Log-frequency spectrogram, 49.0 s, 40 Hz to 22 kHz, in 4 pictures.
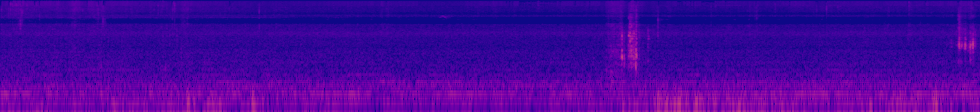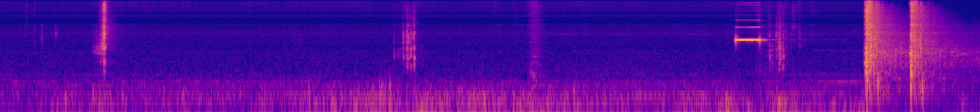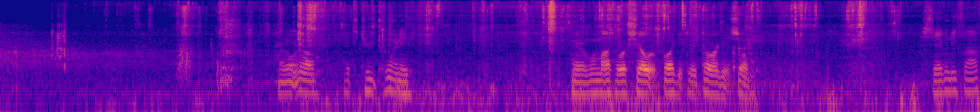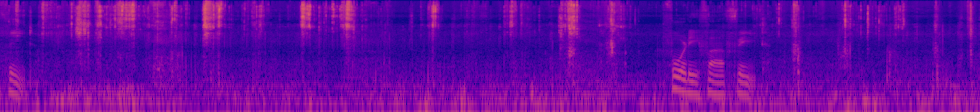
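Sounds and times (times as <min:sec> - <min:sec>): shot timer beep: 0:21.4 - 0:22.0
pistol shots: 0:23.0 - 0:25.1
footsteps crunching: 0:26.1 - 0:35.8, 0:36.9 - 0:44.7, 0:46.2 - 0:49.0.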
